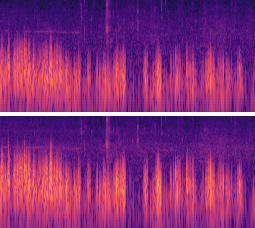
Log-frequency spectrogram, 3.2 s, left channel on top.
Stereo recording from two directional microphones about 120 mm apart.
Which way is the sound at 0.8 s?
90° right.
